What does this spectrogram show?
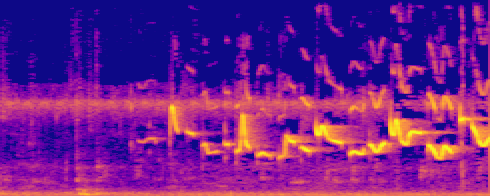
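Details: Agitated myna in full song, looking for a rival; after a quiet start, a quick run of high, sharply bending whistled notes, about four per second, slurring up and down over a low electrical hum.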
